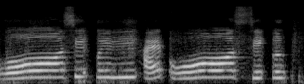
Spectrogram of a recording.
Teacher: ٹھیک ہے، تو غاسق، آیت غاسق، یہاں پر قوف قلقلہ کا حرف ہے. آیت کے بعد جب یہ ساکن ہوگا تو یہاں قلقلہ ہوگا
